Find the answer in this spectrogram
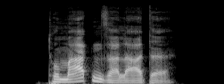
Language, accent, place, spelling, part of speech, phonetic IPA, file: German, Germany, Berlin, Tomatensalate, noun, [toˈmaːtn̩zaˌlaːtə], De-Tomatensalate.ogg
- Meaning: 1. nominative/accusative/genitive plural of Tomatensalat 2. dative of Tomatensalat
